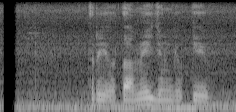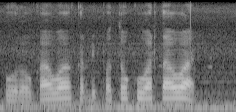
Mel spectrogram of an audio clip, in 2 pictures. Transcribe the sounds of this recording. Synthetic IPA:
t̪ɾiut̪amid͡ʒəŋd͡ʒukipuɾokawakɨrdipɔt̪ɔkuwart̪awan

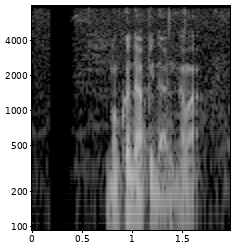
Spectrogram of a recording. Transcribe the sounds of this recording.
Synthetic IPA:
mukəd̪əapid̪a̰nːə̰ʋa̰

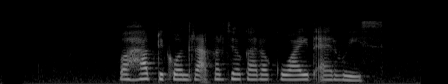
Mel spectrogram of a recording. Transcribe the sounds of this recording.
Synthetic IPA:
waɦap̚d̪̥i̤kɔnt̪ɾa̰ʔkərd̥ʒ̥ɔ̤kaɾokuwait̪ɛ̰rwis

